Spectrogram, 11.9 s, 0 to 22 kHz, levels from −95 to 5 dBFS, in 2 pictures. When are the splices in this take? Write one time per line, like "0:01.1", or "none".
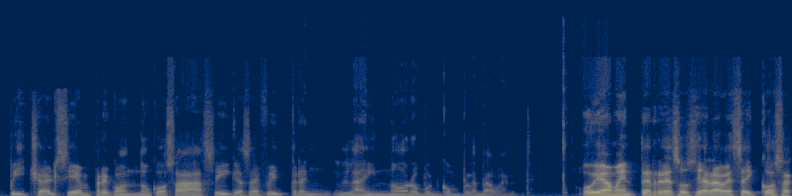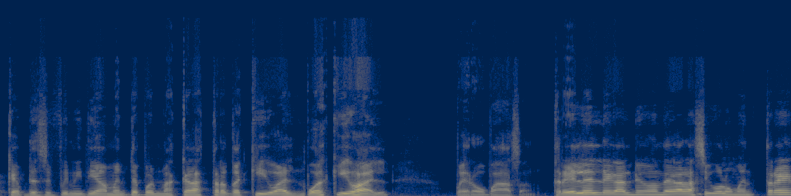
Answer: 0:01.1
0:06.1
0:08.2
0:10.0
